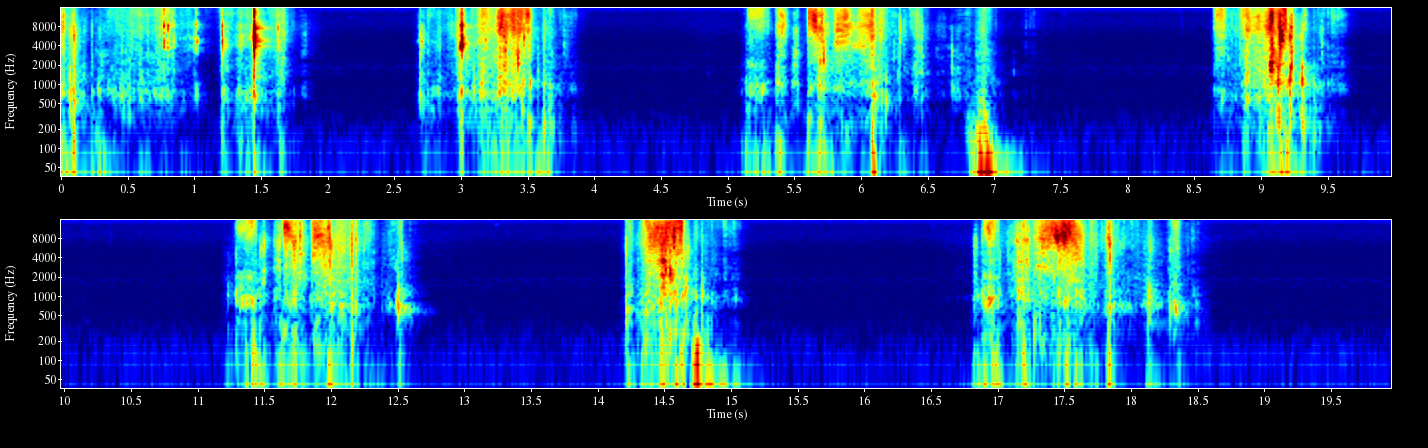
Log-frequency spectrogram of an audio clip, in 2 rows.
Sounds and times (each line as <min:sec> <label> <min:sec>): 0:00.0 Holstering my 9mm Taurus G2c in a Crosman fabric holster 0:01.8
0:00.6 unbuckle clicks 0:01.8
